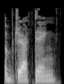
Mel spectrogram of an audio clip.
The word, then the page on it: objecting: British English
